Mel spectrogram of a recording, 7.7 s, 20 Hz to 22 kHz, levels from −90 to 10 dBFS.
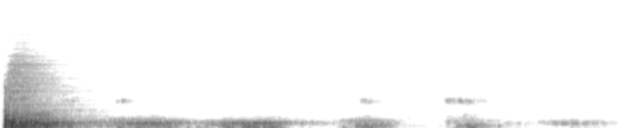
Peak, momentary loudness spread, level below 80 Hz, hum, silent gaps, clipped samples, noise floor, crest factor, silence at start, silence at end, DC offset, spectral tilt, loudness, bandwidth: -4 dBFS; 27 LU; -40 dBFS; none; none; under 0.1%; -85 dBFS; 28 dB; 0.05 s; 1.8 s; under 0.1%; -10 dB/octave; -29 LUFS; 4 kHz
